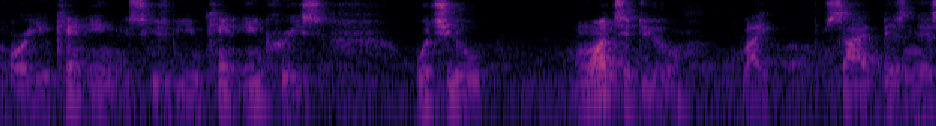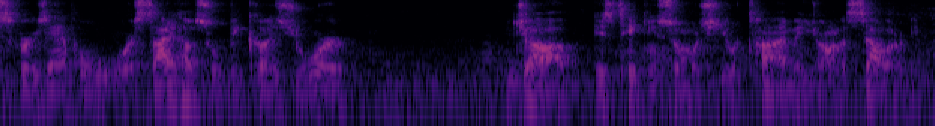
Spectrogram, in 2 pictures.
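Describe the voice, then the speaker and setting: A hoarse man with a raspy voice from a cold, chatting casually with his viewers and giving advice. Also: low voice, normal speed, noisy background. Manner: chatty, emphatic, frequent fillers and rhetorical questions. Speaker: bitcoin video host. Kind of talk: casual talking-to-camera advice.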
